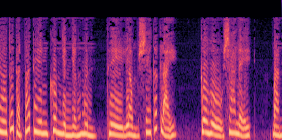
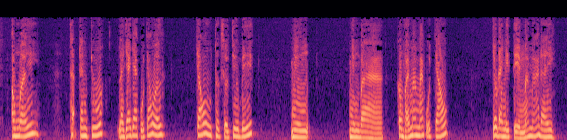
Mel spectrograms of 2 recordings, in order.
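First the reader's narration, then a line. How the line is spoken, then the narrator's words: Hesitant stammering. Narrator (Vietnamese): Hồi lâu chàng mới ấp úng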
